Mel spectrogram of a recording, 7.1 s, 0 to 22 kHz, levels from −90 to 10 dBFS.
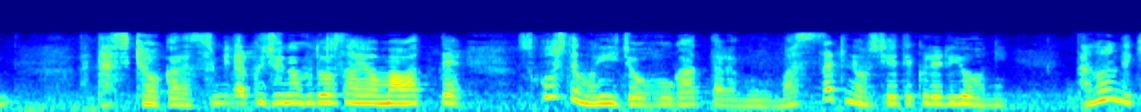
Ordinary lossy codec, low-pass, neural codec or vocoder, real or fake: none; 7.2 kHz; vocoder, 44.1 kHz, 128 mel bands, Pupu-Vocoder; fake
